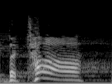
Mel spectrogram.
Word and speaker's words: batah: In the Hebrew, hope is the word B-A-T-A-H. And to me, the way that's pronounced, I did this in Bible study the other night, it's bata.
